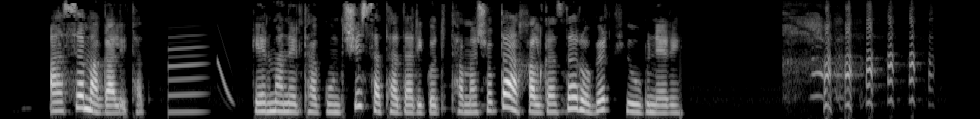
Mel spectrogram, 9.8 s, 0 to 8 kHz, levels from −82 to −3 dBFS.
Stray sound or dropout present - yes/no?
yes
